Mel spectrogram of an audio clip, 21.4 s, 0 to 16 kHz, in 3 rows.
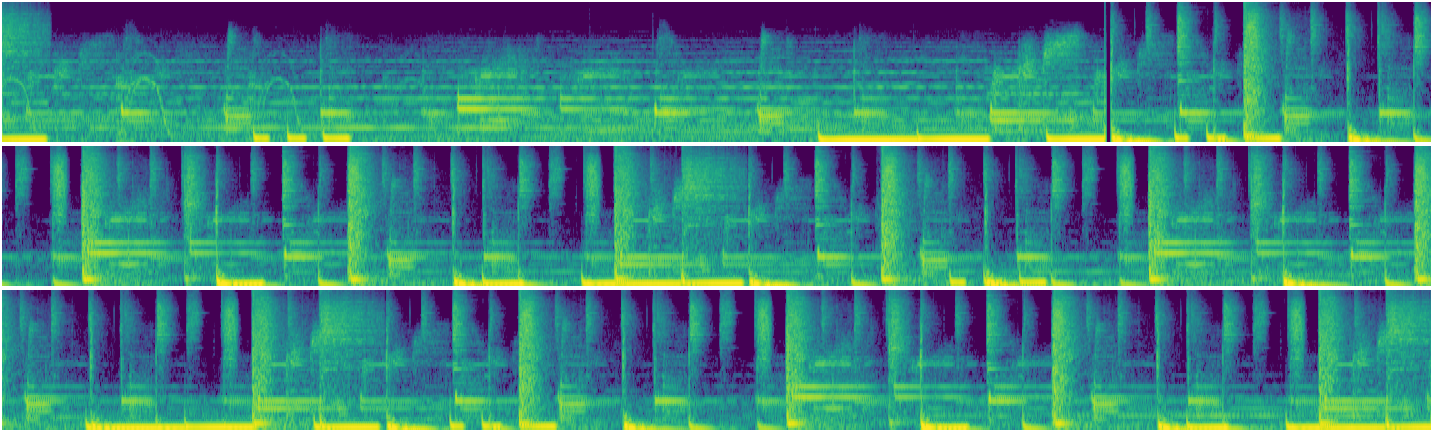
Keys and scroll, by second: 1.0 ctrl+-, 2.9 a, 20.9 a.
